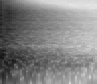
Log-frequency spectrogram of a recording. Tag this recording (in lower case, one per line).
explosion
